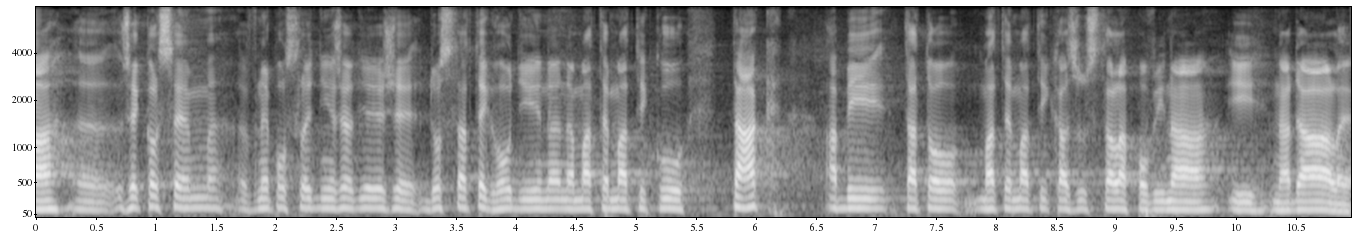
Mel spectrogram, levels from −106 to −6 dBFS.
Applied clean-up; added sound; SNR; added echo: none; none; none; none.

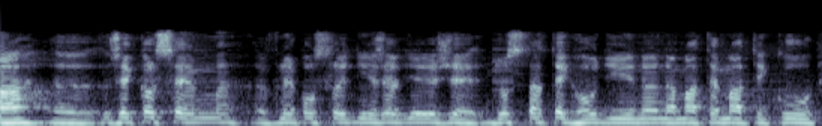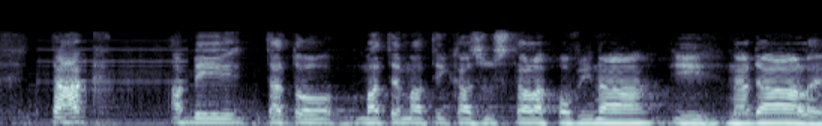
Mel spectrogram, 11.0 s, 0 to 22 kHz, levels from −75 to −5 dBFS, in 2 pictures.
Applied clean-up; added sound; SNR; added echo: neural separator model SepFormer DNS4.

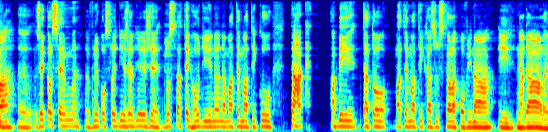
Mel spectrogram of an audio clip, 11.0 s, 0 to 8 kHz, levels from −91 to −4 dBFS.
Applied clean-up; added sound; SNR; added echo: neural mask model DeepFilterNet 3.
